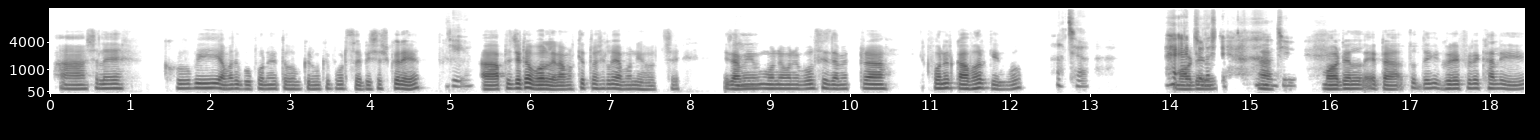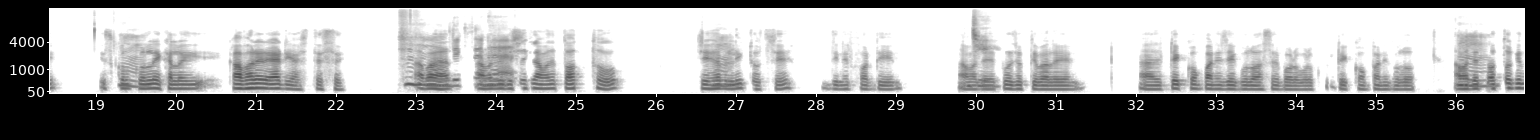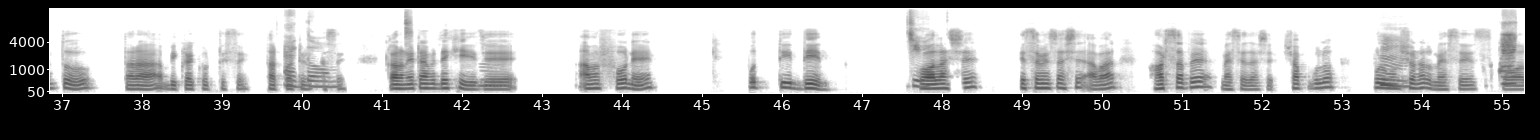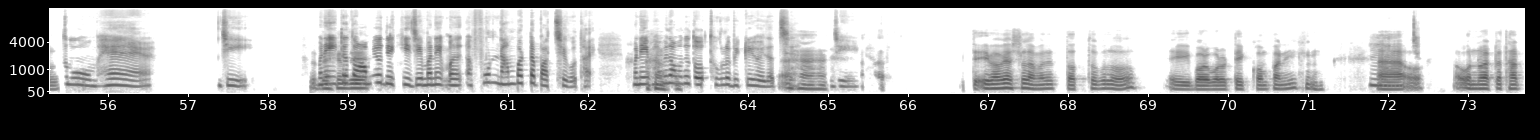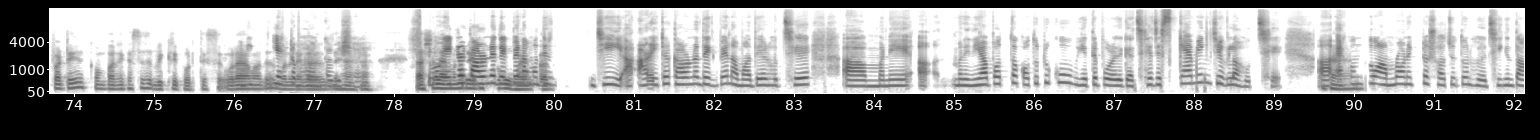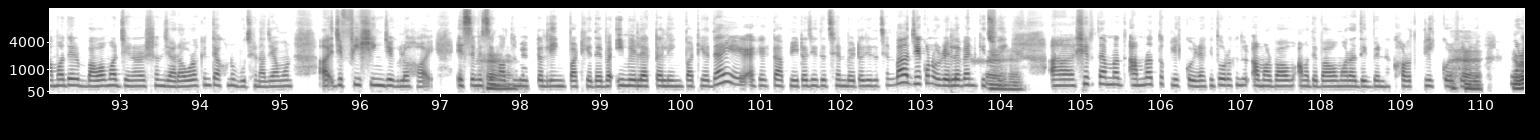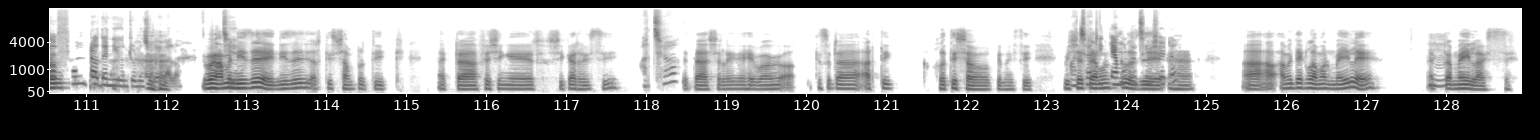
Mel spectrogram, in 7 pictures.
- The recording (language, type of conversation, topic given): Bengali, unstructured, আপনার কি মনে হয় প্রযুক্তি আমাদের ব্যক্তিগত গোপনীয়তাকে হুমকির মুখে ফেলছে?
- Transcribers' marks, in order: "ক্ষেত্রে" said as "কেত্রে"; tapping; chuckle; horn; alarm; tsk; "প্রতিদিন" said as "পতিদিন"; chuckle; chuckle; in English: "relevant"; "হঠাৎ" said as "খরত"; chuckle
